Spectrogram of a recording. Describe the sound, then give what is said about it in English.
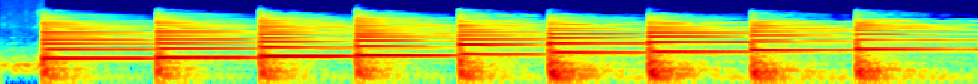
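A mirrored palindrome scale from the score of the video game Half-Life: Alyx sounds as nine plucked, bell-like notes, each decaying before the next, stepping gradually upward in pitch at an even pace. “It's a mirrored scale, or a palindrome. Mike considers this the G-Man scale, and it sounds like this.”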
